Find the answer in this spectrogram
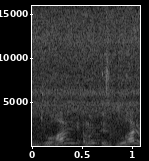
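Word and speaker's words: Blåhaj: So then I saw an actual video, and yeah, it's apparently pronounced Blue-High, I think.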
